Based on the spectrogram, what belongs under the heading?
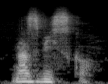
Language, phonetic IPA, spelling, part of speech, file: Polish, [naˈzvʲiskɔ], nazwisko, noun, Pl-nazwisko.ogg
